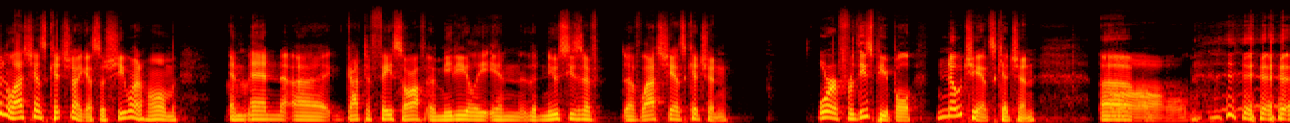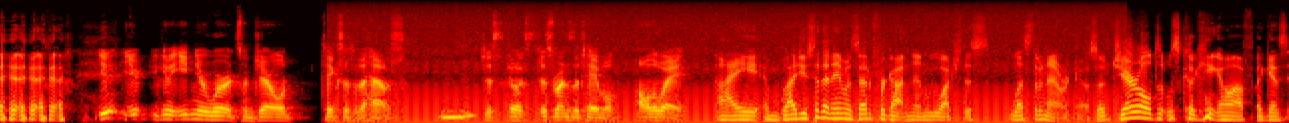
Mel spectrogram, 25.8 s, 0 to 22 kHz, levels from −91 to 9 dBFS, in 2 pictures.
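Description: From 16.16 to 24.16 s, video or display buzz intrudes on the speech: a 60 Hz field-rate buzz with hash, roughly 15 dB below the signal, showing as stacked harmonic lines on a spectrogram.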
